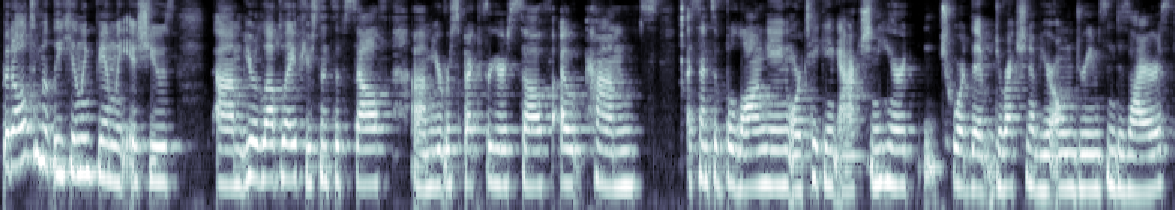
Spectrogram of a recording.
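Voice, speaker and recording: Woman, medium pitch, fortune teller manner, casual tarot card reading, speaks directly to the listener. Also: level tone, normal speed, darkish tone. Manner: fortune teller, addressing the listener directly with pointed questions and cautions. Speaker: tarot reader.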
